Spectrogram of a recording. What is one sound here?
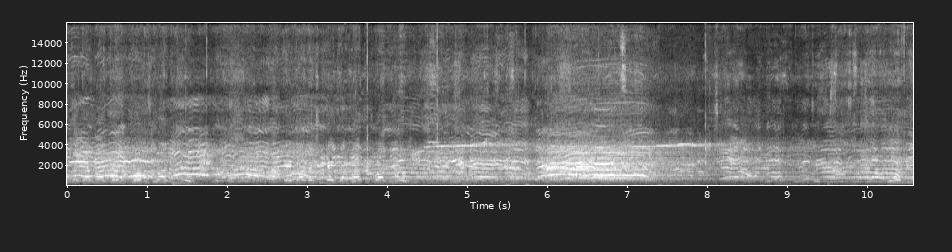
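A crowd of men and women shouts and cheers in a large echoing hall.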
